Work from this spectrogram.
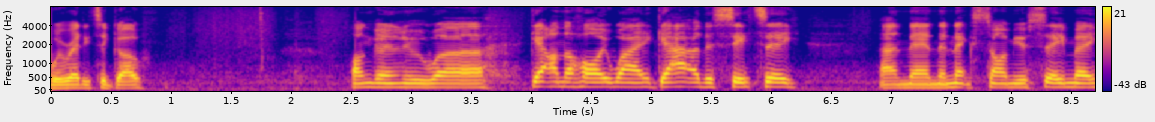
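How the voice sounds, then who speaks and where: A man with a Birmingham accent and a fairly high pitch, at a fairly slow pace, with long, frequent pauses, fairly even intonation and very even loudness. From England, Birmingham. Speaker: travel vlogger. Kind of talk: casual vlog narration.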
